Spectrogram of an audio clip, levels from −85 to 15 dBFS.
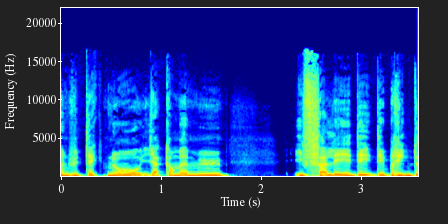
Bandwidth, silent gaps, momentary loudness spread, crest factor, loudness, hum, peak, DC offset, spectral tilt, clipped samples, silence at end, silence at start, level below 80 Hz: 16.5 kHz; none; 6 LU; 12 dB; -14 LUFS; none; -2 dBFS; under 0.1%; -5.5 dB/octave; under 0.1%; 0 s; 0 s; -56 dBFS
